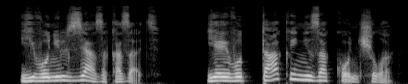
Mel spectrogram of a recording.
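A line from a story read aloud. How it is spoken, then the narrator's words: Categorical, firm tone. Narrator (Russian): категоричным тоном ответила Альма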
